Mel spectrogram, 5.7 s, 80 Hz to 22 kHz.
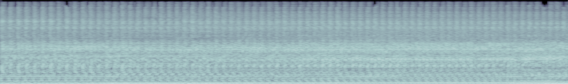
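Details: Toyota 22RE four-cylinder at steady idle: quick light knock riding on every few firing beats, appearing after the valve cover was refitted; source unconfirmed, possibly top-end valve train.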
